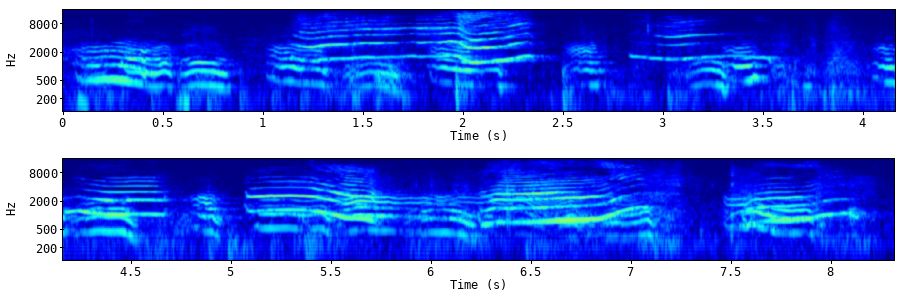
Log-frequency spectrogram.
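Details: Newly born puppies lie with their mother dog indoors, the first three delivered. Loud, piercing whines with sliding pitch come in long, overlapping bursts, some strained and rising sharply, with barely a break between them.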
